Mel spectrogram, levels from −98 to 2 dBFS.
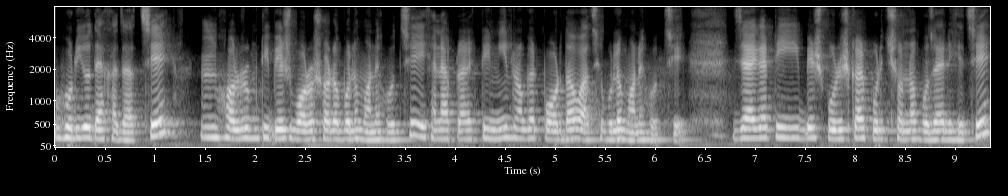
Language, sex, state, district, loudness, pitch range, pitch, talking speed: Bengali, female, West Bengal, Malda, -17 LUFS, 180-210 Hz, 190 Hz, 185 wpm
